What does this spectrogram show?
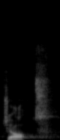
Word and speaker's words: JWT: you would parameterize configuration the JWT or jot as apparently it is pronounced allows you allows us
